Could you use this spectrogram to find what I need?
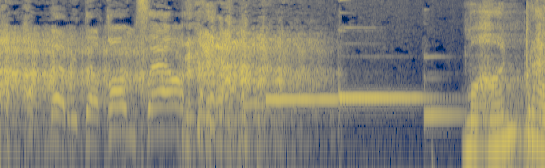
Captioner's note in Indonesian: tertawa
